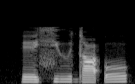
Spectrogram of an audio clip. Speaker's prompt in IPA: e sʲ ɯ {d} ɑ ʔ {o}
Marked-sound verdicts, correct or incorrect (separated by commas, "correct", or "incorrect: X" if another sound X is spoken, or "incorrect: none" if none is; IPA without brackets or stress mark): correct, correct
